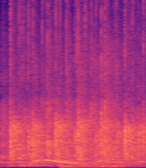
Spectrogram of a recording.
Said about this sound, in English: And yeah, you can applaud that.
